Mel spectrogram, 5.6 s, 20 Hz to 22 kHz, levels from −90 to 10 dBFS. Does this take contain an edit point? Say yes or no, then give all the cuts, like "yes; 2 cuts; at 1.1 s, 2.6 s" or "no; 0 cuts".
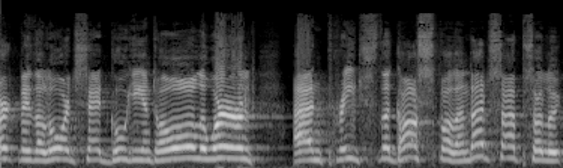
no; 0 cuts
